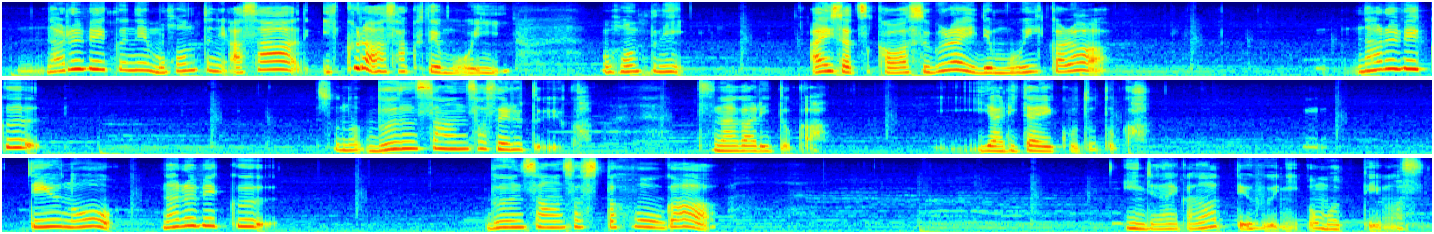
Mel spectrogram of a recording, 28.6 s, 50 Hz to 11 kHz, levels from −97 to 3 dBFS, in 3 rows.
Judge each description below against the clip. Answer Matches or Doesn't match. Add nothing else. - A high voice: Matches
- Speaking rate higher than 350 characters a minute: Doesn't match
